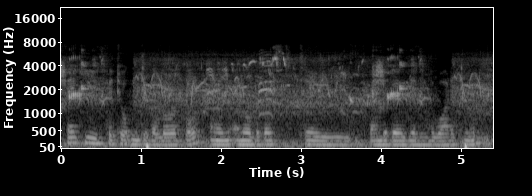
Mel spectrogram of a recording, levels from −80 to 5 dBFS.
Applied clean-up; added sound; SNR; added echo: none; Bird; 1 dB; reverberation time 0.3 s.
